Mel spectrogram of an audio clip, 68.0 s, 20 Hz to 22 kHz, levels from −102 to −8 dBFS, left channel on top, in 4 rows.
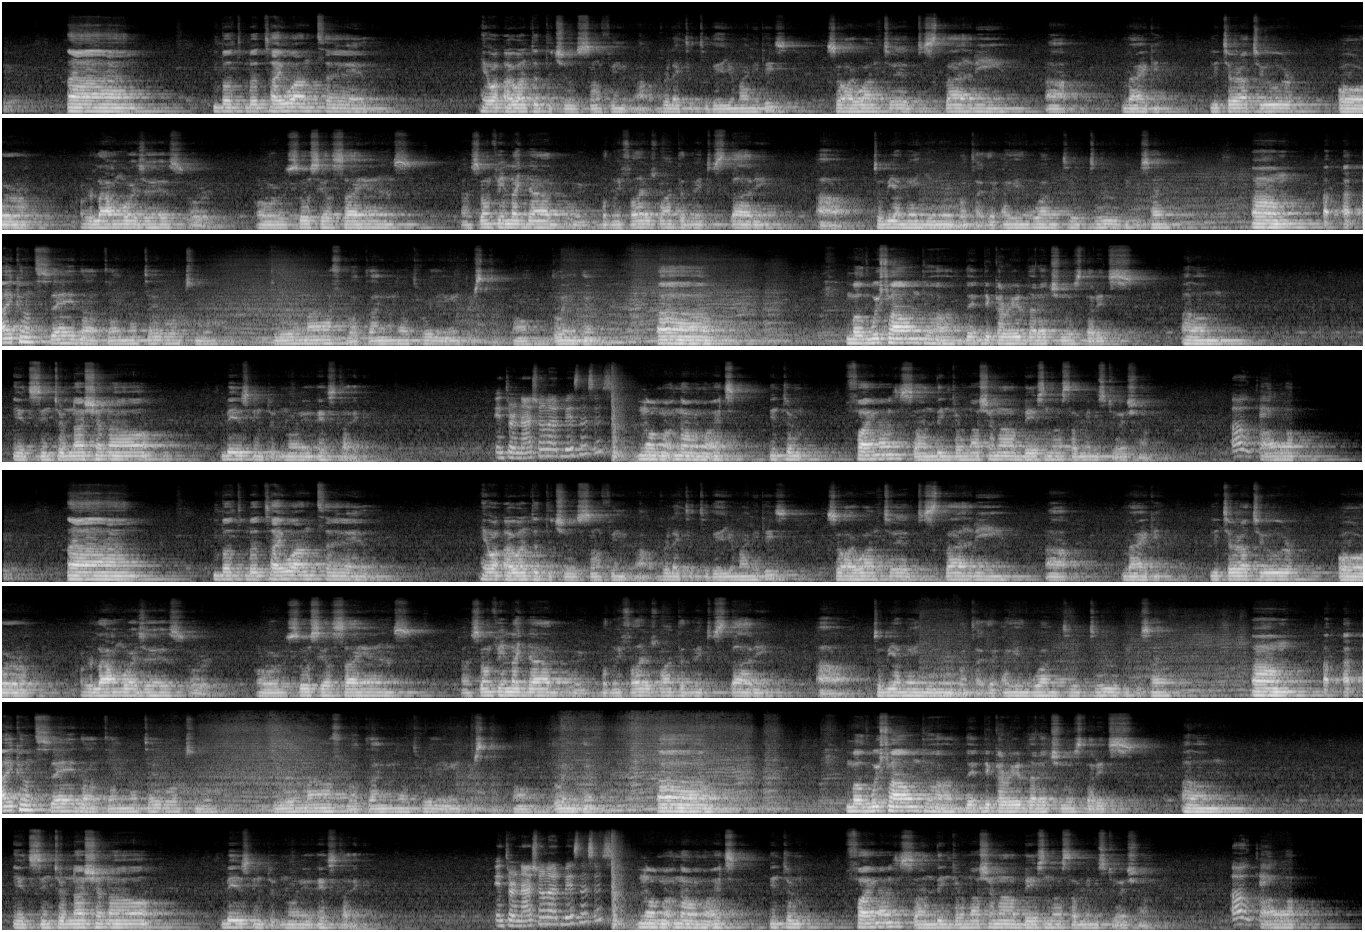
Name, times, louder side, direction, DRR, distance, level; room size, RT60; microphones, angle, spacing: voice 1, 0.8-1.7 2.6-4.7 6.0-9.8 10.3-12.5 13.0-13.3 14.0-14.5 15.1-16.2 16.7-17.3 18.0-19.6 20.2-22.1 22.7-26.6 27.2-27.6 27.9-31.6 32.6-33.1 33.5-36.7 37.4-40.0 40.4-41.4 42.2-42.9 44.6-48.1 48.8-49.4 51.2-52.9 53.8-55.5 59.0-60.2 60.6-61.0 61.7-65.4 66.8-67.2, equal, ahead, 3 dB, 1.6 m, -27 dB
sound 1, 28.4-47.7, right 1 dB, 75° right, 3.4 m, -44 dB
voice 2, 57.2-58.8 66.4-67.1, right 2 dB, 25° right, 10 dB, 1.0 m, -33 dB
22.5 x 21.0 x 8.8 m, 1.3 s
head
